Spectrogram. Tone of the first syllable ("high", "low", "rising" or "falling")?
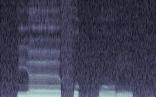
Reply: low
